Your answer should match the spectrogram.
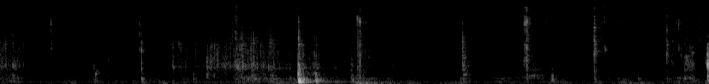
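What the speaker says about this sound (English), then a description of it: "Is this leaf of this lettuce a nice little crunch factor" Crisp, crunchy bites on a fresh lettuce leaf eaten during a spaghetti meal, heard up close as a string of sharp, irregular crunches and chewing sounds separated by quiet pauses.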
